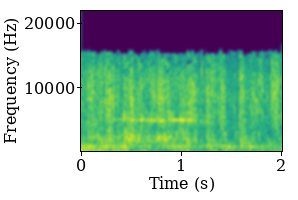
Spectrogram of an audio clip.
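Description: Super Heavy booster's Raptor engines firing in the landing burn, thirteen engines lit, heard as a steady rushing noise with no distinct tone.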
